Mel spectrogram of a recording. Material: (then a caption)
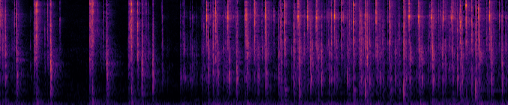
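Plastic. Both hands type fast with their fingertips on a full-size black plastic mechanical keyboard with backlit keycaps and clicky blue switches, resting on a brown mat. Sharp, bright clicks come in scattered bursts for the first two seconds, then settle into a rapid, steady stream of crisp, short keystrokes.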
